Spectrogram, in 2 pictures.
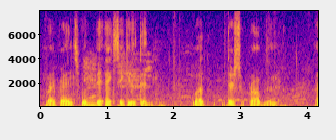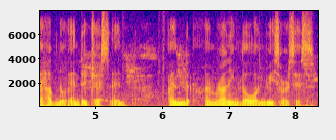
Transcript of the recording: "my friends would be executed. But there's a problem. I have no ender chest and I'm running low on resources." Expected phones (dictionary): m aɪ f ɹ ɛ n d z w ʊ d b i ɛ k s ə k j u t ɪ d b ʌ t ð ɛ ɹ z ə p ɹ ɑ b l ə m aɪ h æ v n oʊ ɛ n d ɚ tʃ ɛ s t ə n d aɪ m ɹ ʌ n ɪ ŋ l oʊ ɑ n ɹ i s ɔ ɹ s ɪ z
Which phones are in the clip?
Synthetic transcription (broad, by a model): m aɪ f ɹ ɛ n d s w ʊ d b i ɛ k s ə k j u t ɪ d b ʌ t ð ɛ ɹ s ə p ɹ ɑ b l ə m aɪ h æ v n oʊ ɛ n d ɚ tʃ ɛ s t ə n d aɪ m ɹ ʌ n ɪ ŋ l oʊ ɑ n ɹ i s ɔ ɹ s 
